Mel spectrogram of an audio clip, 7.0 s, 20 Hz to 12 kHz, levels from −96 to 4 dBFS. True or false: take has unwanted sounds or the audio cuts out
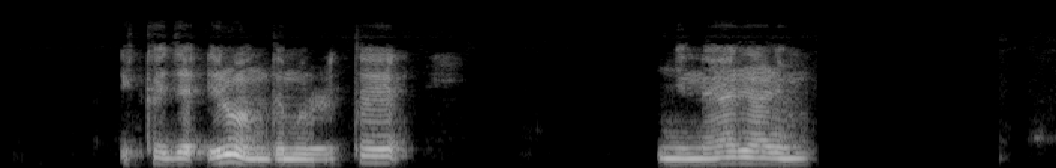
false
